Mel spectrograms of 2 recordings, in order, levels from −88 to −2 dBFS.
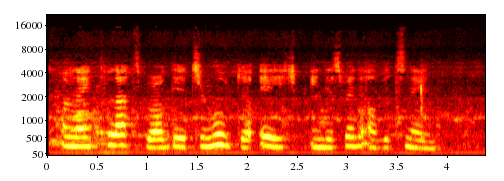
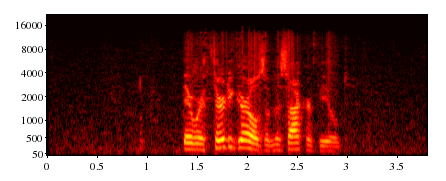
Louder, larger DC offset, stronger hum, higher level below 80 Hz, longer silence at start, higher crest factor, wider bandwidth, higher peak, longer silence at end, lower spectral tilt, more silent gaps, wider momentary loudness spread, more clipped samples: first, -18 LUFS vs -34 LUFS; neither; neither; first, -60 dBFS vs -78 dBFS; second, 0.05 s vs 0.95 s; about the same, 16 dB vs 20 dB; second, 9.4 kHz vs 15.5 kHz; first, -2 dBFS vs -16 dBFS; second, 0.25 s vs 0.9 s; first, -6 dB/octave vs -3 dB/octave; neither; second, 10 LU vs 14 LU; neither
